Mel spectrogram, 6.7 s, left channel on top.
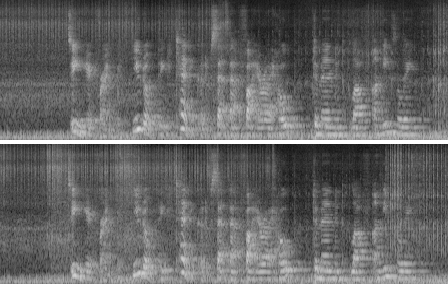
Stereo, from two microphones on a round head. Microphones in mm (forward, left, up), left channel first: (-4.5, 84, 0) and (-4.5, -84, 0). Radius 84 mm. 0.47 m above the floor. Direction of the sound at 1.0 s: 10° right (ahead or behind).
